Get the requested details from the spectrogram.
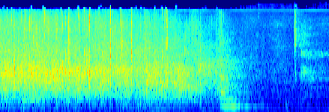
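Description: Steady crowd applause, a dense wash of many clapping hands at even loudness, that thins and fades out toward the end as a voice briefly begins speaking.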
